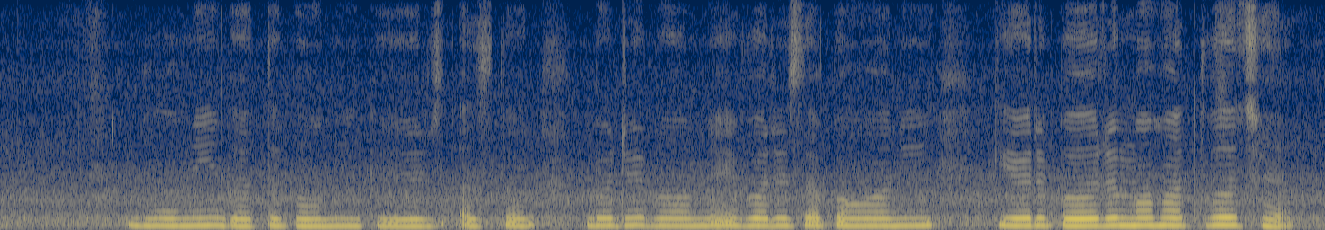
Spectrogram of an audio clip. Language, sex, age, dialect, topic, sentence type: Maithili, female, 60-100, Bajjika, agriculture, statement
